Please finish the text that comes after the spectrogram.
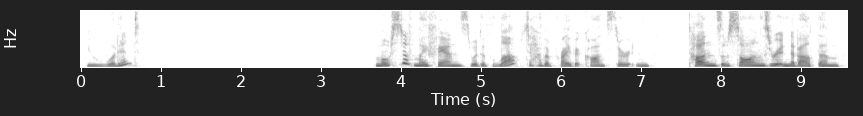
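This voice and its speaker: A woman playing an obsessive female pop idol turned kidnapper in an ASMR roleplay, speaking in a soft, coaxing, doting way with menace underneath. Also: mid-range voice, unhurried, close to an everyday voice. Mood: sweet, coaxing.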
